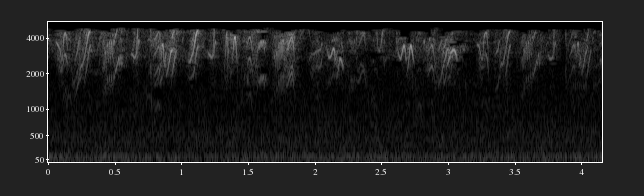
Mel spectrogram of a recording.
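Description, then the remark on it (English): A busy, continuous chorus of swallows twittering, many overlapping high chirps and trills blending together at moderate volume with no voices present. “Migrating by day, swallows forage for insects as they move south.”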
